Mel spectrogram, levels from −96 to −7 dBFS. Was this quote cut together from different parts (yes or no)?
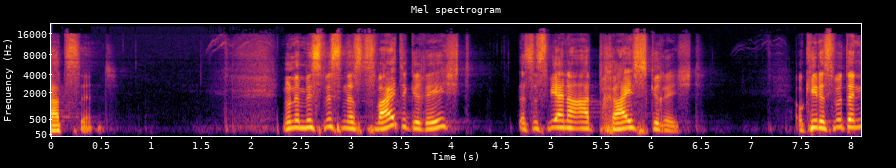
no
